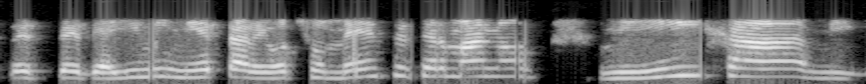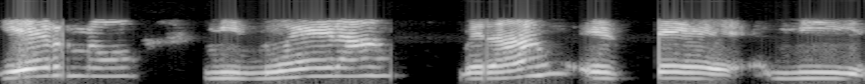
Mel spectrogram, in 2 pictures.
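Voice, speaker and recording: A woman's voice: high-pitched, no echo. Fervent middle-aged woman over a phone line. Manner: fervent, keeps addressing listeners as sisters. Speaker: church member giving testimony. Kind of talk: religious testimony. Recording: tinny dry phone-line sound.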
